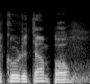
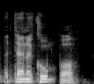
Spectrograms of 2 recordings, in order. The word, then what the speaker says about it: Antetokounmpo: Say his name right. – Giannis Antetokounmpo. – Antetokounmpo.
